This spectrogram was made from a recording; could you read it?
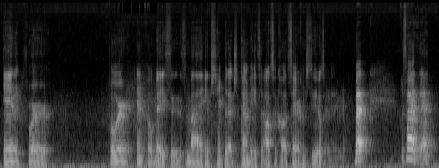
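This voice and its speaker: A man of nineteen talks casually and earnestly to camera as a creative director, drawling some words and rushing others. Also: low voice, very animated, creaky, fairly bright tone. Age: young adult. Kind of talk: casual talking-head vlog. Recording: echoey room.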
